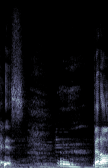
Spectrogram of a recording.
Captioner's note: sound of suffering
